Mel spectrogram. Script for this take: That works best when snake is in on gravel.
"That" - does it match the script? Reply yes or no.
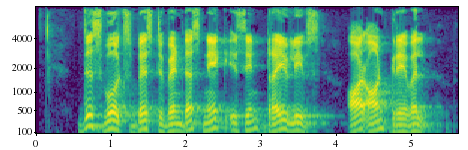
no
